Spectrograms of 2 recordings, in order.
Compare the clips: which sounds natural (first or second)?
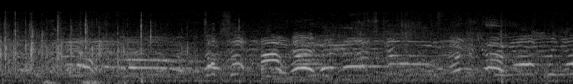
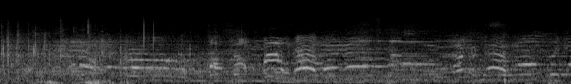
first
